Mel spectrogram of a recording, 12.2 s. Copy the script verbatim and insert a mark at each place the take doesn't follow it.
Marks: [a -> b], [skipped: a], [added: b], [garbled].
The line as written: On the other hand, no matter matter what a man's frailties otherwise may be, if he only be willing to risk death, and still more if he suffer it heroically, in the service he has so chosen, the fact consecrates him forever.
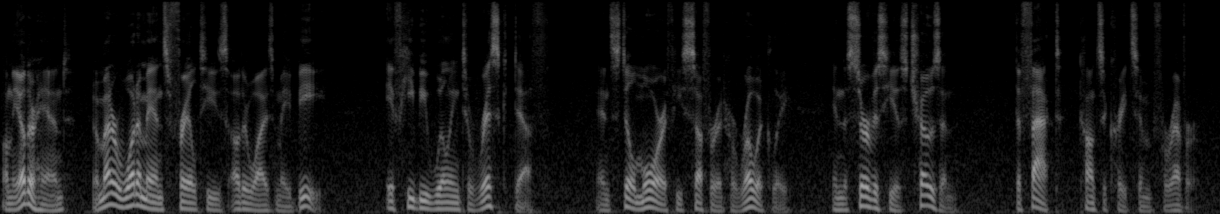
On the other hand, no matter [skipped: matter] what a man's frailties otherwise may be, if he [skipped: only] be willing to risk death, and still more if he suffer it heroically, in the service he has [skipped: so] chosen, the fact consecrates him forever.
